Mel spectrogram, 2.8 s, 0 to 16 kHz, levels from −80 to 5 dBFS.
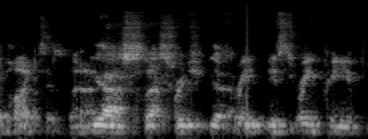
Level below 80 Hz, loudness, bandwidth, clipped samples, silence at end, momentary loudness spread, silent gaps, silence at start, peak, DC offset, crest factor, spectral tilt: -72 dBFS; -28 LUFS; 12.5 kHz; under 0.1%; 0.05 s; 11 LU; none; 0 s; -10 dBFS; under 0.1%; 18 dB; -4.5 dB/octave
